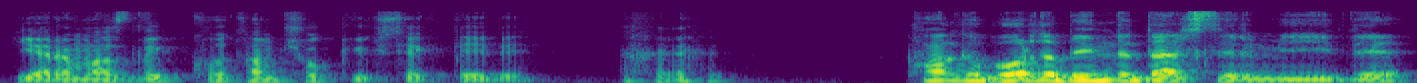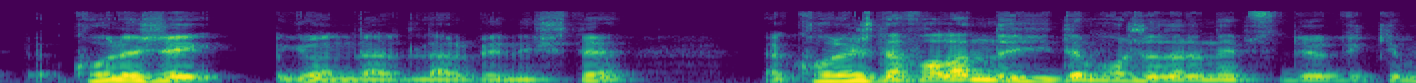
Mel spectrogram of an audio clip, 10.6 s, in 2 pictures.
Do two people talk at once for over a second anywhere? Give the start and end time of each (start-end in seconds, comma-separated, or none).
none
